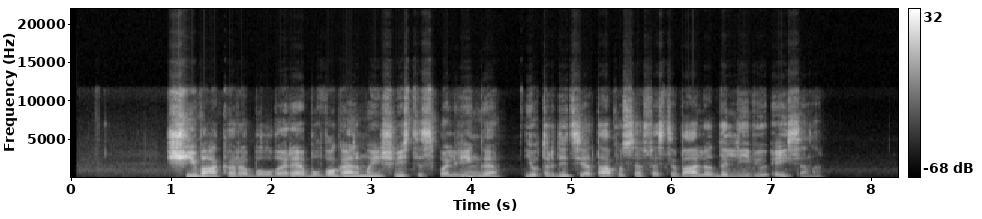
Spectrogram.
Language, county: Lithuanian, Vilnius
